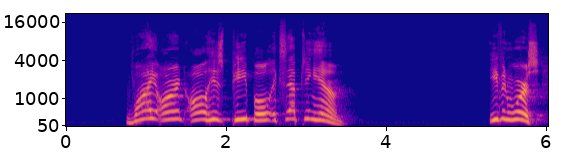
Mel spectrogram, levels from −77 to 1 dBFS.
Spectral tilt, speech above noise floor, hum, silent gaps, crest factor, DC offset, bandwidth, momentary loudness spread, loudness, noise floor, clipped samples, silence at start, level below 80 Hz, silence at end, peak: -5 dB/octave; 55 dB; none; none; 18 dB; under 0.1%; 15.5 kHz; 9 LU; -22 LUFS; -76 dBFS; under 0.1%; 0.75 s; -76 dBFS; 0.15 s; -6 dBFS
